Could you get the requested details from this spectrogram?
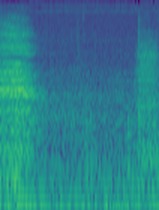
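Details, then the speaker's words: A single loud, hissing sneeze as the speaker pauses mid-talk, followed by quiet breathing and a brief breath noise. "Je fais une petite pause d'éternuement. Si j'ai oublié d'enlever cette partie-là, eh ben, excusez-moi. Vous allez entendre beaucoup de bruit."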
